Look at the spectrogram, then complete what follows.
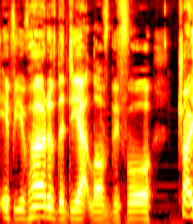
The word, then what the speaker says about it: Dyatlov: the Diatlov before, try saying it out loud right now with me. Diatlov. If you nailed it, congratulations. You're in the club. If not, don't worry because even the Russians can't agree how to pronounce it either.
